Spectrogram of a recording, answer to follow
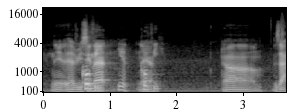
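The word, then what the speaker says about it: Ko-fi: Yeah, Kofi.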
